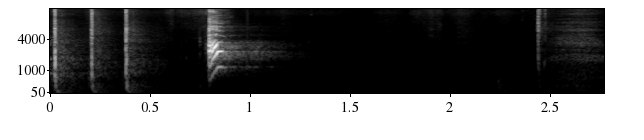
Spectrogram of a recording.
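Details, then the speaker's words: Girl with Tourette syndrome during a livestream; three quick clipped sounds, then a single high-pitched bark-like yelp, her barking vocal tic, which she says is always high-pitched, never deep. "Do you ever bark deep? No, it's always high pitched."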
